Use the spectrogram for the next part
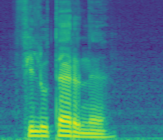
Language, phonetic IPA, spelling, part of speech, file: Polish, [ˌfʲiluˈtɛrnɨ], filuterny, adjective, Pl-filuterny.ogg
